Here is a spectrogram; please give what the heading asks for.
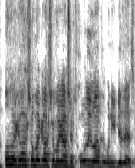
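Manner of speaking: high, loud gushing fangirl; fangirl squeal. Retold or imitated. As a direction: squeal like a starstruck fan. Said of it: "And you're like".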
